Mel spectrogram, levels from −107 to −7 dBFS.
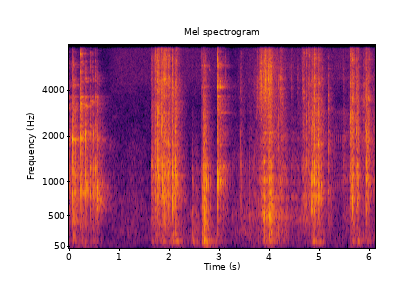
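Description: Gain pumping runs through the whole of this recording of everyday sounds, with a swing of around 15 dB, so loud and quiet moments sit unnaturally close in level and the sound feels squashed. The likely cause is a microphone gain set far too high, with a fast limiter or compressor clamping down on every peak and releasing in the pauses. Timecode bleed appears from 4.77 s to the end at 6.13 s as a faint chirping warble well below the main sound, alternating between pitches near 1 and 2 kHz. That pattern is linear timecode, a square wave running at 23.976 frames per second, leaking in from an adjacent track or cable. The call-style microphone processing, which leaves nothing above 8 kHz, is a limit of the chain rather than a fault.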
